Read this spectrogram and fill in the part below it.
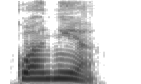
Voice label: "观念", Chinese

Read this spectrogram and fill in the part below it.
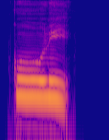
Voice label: "孤立", Chinese

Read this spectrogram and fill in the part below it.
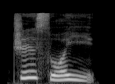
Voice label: "之所以", Chinese

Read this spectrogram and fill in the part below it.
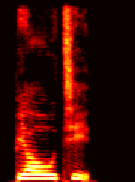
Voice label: "标记", Chinese

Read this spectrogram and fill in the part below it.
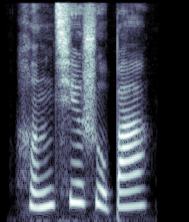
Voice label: "横七竖八", Chinese

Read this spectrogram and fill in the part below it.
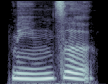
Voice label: "名字", Chinese

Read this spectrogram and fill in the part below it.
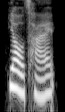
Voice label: "药材", Chinese

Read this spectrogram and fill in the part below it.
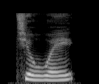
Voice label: "久违", Chinese

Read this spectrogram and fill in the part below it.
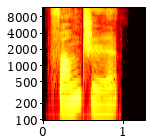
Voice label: "防止", Chinese

